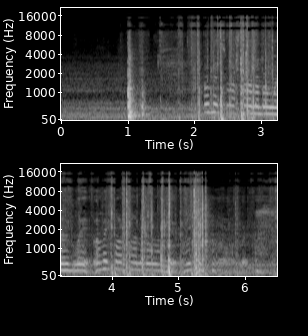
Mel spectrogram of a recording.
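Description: Playing cards riffle and slap together in a hand.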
